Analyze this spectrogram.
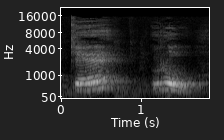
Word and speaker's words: quero: se cadastrar quer quero então quero o u não foi pronunciado logo Ele formou que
